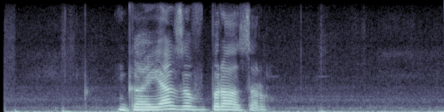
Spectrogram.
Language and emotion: Russian, neutral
